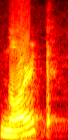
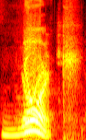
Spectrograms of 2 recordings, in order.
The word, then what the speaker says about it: Newark: New Jersey yeah and you're just calling it nork not New York Newark not new work no Newark I'm from here and it's pronounced Newark got it no I I keep feeling no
